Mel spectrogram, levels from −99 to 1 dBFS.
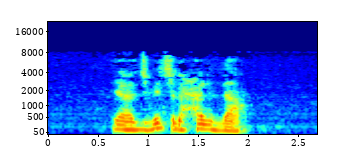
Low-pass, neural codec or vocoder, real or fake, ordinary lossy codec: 10.8 kHz; vocoder, 44.1 kHz, 128 mel bands every 512 samples, BigVGAN v2; fake; MP3, 32 kbps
